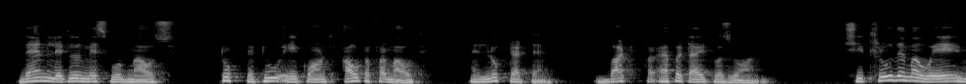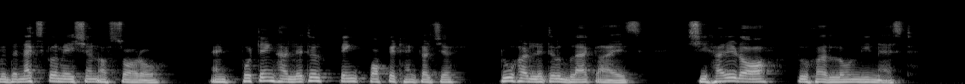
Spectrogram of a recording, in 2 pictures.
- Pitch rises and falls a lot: No, average, 4.3 semitones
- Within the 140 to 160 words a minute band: Yes, average, 155 wpm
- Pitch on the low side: Yes, low, 125 Hz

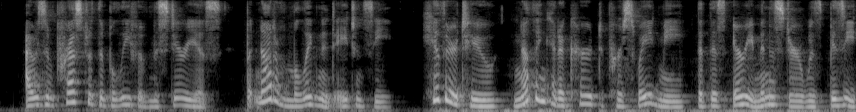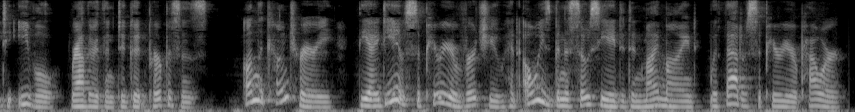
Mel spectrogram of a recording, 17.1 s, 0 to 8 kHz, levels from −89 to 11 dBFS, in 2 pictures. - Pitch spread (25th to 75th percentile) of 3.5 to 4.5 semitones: No, average, 5.0 semitones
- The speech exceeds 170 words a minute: Yes, average, 185 wpm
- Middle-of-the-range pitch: Yes, medium, 170 Hz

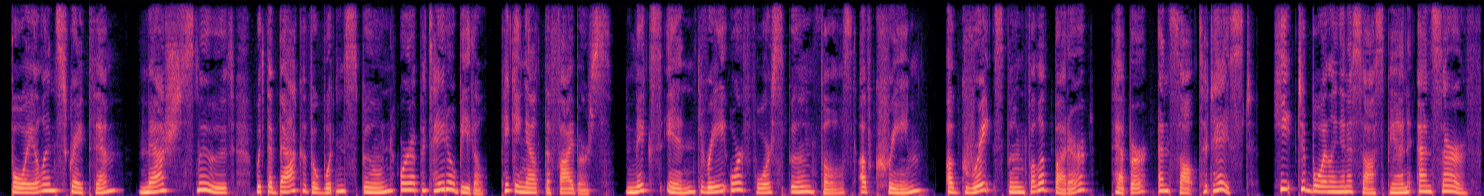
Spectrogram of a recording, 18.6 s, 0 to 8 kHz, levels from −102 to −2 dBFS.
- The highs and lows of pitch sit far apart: Yes, wide, 5.7 semitones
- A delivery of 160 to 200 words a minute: No, average, 150 wpm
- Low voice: No, high, 200 Hz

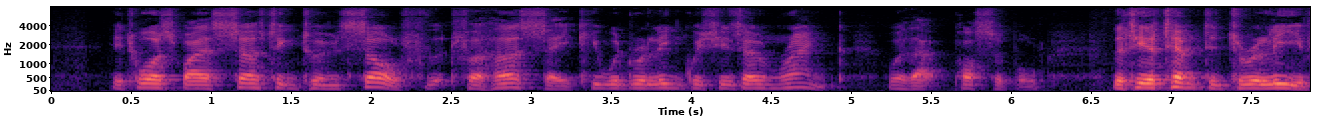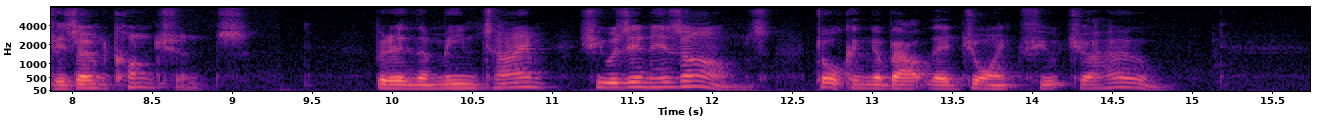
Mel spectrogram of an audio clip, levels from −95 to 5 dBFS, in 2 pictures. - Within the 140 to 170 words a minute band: Yes, average, 165 wpm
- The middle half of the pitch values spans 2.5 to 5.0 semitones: Yes, average, 3.5 semitones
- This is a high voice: No, low, 135 Hz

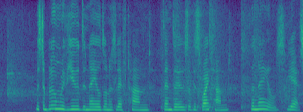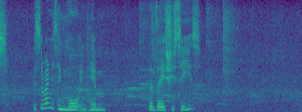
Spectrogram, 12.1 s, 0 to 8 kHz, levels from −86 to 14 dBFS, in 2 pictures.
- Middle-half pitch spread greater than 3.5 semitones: No, narrow, 2.5 semitones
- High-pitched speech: Yes, high, 205 Hz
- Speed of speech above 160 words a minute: No, average, 140 wpm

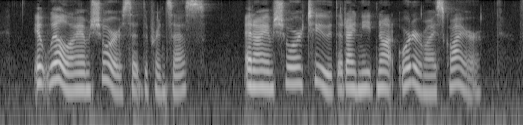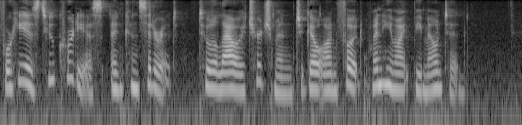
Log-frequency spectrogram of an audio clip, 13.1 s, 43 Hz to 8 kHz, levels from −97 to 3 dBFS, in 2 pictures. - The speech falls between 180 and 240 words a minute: Yes, average, 185 wpm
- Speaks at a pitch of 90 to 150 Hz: No, high, 200 Hz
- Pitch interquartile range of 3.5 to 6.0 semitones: Yes, average, 3.8 semitones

